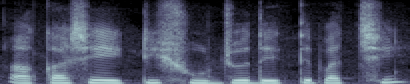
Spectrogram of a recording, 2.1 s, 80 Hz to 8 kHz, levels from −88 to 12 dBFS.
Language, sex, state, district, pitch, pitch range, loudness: Bengali, female, West Bengal, Cooch Behar, 225 Hz, 220-240 Hz, -13 LUFS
